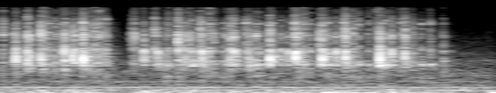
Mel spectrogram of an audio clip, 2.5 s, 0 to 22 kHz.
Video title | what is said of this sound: Rebuild: H87ALPS Pre-Release PCB in Salamander w/Alps Browns | actually sounds considerably better than this board with the weight on but it only sounds good right there in the center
